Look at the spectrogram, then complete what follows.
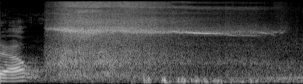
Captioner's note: exhales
